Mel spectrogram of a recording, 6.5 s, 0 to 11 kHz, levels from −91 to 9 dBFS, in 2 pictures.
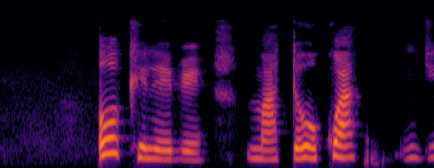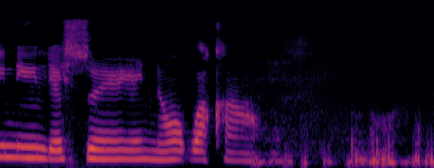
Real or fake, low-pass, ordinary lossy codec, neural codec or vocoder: fake; 7.2 kHz; MP3, 48 kbps; codec, 16 kHz, 2 kbps, X-Codec, WavLM features, trained on Multilingual LibriSpeech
